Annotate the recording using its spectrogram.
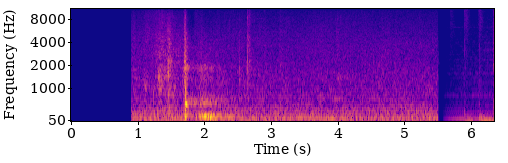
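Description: Homemade PVC-pipe launcher fired once: a single sharp crack about two seconds in, followed almost at once by a dull low thump, over steady outdoor background noise. Electronic music starts near the end.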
